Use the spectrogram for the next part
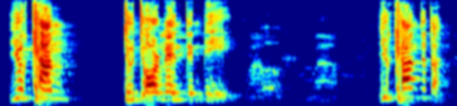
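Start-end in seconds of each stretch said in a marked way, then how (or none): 0.2-3.5 creepy voice, much louder. Retelling the voice heard on walking into the house; loud creepy voice. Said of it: "a loud voice, so creepy".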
